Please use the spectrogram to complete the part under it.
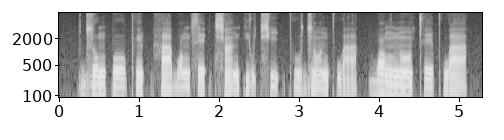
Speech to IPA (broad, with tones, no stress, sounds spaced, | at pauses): d͡z o˧ ŋ p o˨˩ pʰ ẽ˨ p̚ h a˧ b ɔ˧ ŋ s e˨ ʔ t͡ɕʰ ã˨˩ n k j u˨˩ t͡ɕʰ i˦ ʔ pʰ u˥˧ d͡z ɔ̃˦ n pʰ w a˨˦ | b ɔ˥˧ ŋ n̪ ɔ̃˧ t̪ʰ e˧ pʰ w a˧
